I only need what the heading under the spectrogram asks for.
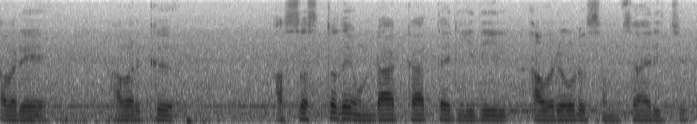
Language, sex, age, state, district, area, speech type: Malayalam, male, 45-60, Kerala, Kottayam, urban, spontaneous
